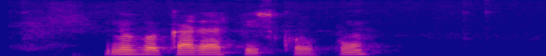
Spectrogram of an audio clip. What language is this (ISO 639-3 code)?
ron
